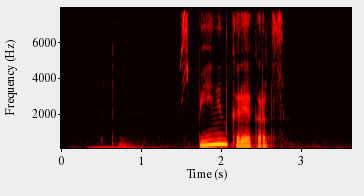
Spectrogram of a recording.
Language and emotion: Russian, neutral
